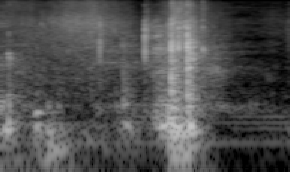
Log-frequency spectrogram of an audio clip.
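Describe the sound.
Sharpie markers slammed onto the ground: one short, fairly loud plastic clatter midway, with quieter rustling before it.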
